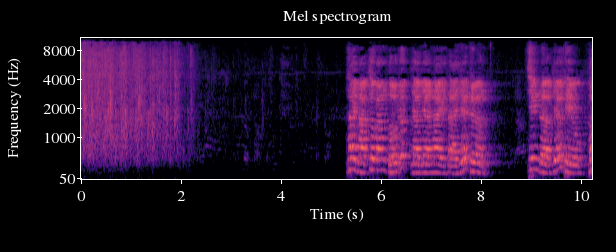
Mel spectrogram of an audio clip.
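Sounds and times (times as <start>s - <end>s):
crowd of Buddhist followers applauding at a morning closing ceremony: 0.0s - 2.5s
speech: 5.4s - 8.2s, 9.0s - 10.2s.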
